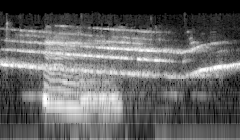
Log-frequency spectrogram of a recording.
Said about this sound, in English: Is the answer a New York City siren? Could be. Who knows?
